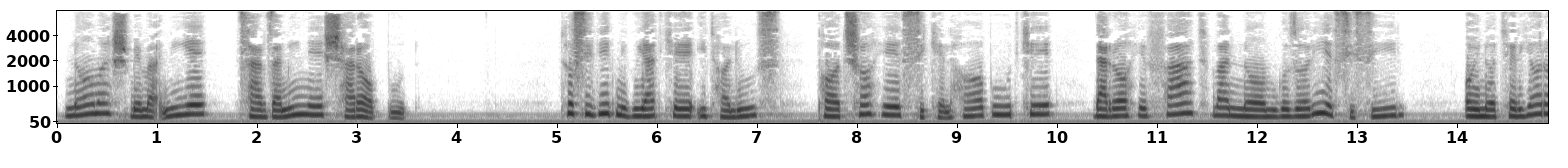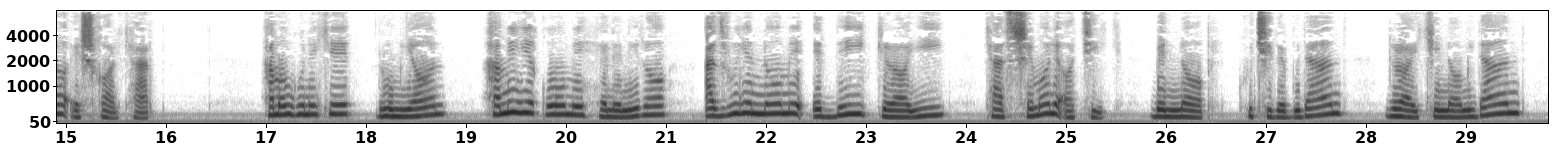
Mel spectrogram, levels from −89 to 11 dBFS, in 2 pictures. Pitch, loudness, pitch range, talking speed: 200 Hz, -16 LUFS, 180-235 Hz, 95 wpm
